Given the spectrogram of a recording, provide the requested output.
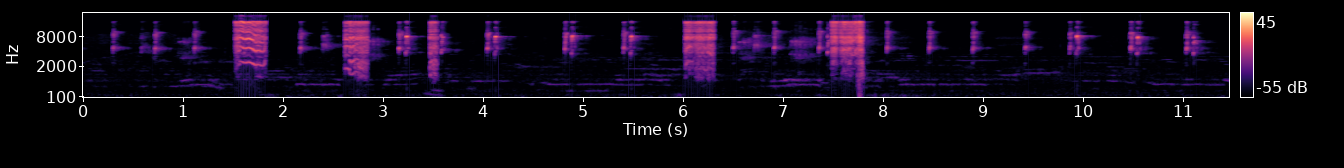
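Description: A chipmunk gives sharp, high chips repeated about twice a second in a steady rhythm.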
